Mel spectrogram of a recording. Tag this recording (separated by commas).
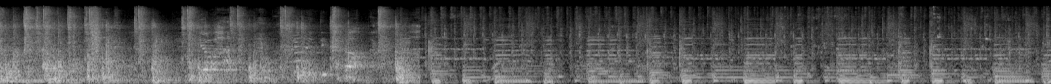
rope skipping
